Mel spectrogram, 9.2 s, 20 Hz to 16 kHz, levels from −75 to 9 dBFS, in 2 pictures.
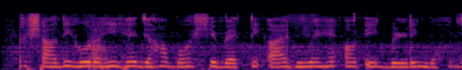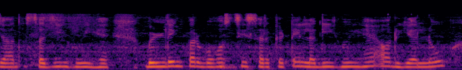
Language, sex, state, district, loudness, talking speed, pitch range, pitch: Hindi, male, Jharkhand, Jamtara, -26 LUFS, 195 wpm, 200-220 Hz, 210 Hz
